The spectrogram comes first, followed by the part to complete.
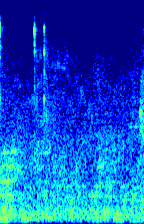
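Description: Three faint, sharp clicks within the first second over low background noise.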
